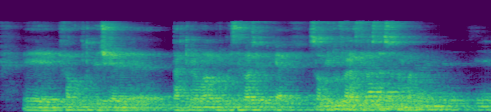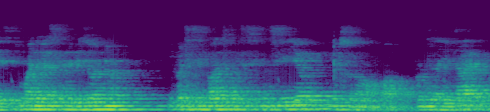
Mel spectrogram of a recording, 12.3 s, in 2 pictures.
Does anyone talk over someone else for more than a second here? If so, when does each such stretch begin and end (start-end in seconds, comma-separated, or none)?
3.9-5.2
